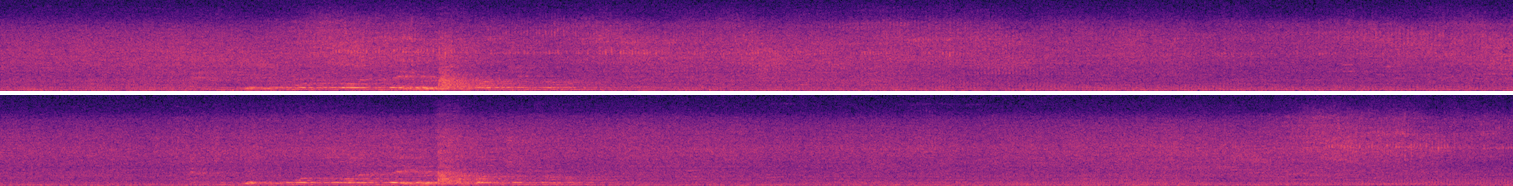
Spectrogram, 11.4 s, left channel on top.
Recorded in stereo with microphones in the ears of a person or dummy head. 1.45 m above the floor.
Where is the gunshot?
75° right (ahead or behind), 5.5 m.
